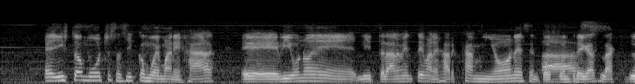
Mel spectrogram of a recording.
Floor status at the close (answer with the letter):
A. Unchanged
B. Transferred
A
